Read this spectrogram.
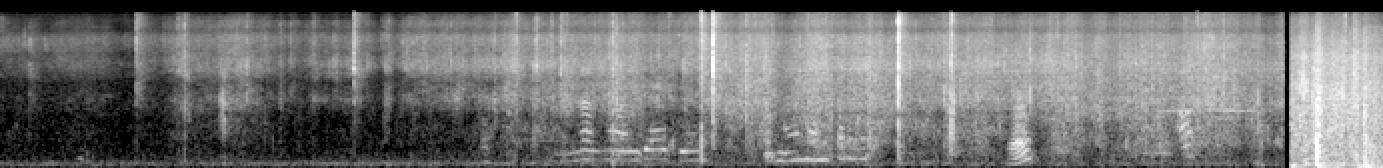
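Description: Footsteps crunch through dry leaves, drawing closer.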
